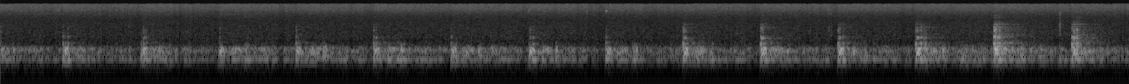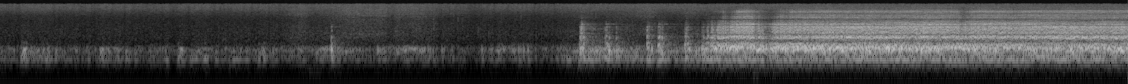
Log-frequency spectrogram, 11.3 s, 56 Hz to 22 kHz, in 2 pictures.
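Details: Fetal heart on Doppler at 26 weeks 5 days of pregnancy: fast, regular whooshing at about 150–160 beats a minute, ending in loud static.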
